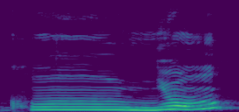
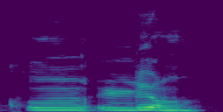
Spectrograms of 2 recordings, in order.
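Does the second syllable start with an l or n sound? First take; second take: n; l. First: The second syllable starts with an n sound. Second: The second syllable starts with an l sound. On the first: The speaker calls it right. "it's pronounced" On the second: The speaker calls it wrong. "instead of"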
